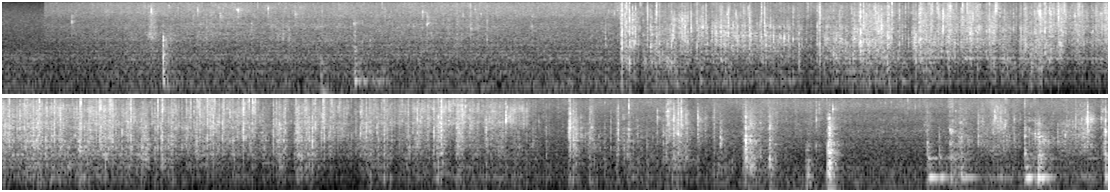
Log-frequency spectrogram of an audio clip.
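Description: Garlic sizzling in hot oil in a pan. Raw peanuts are poured in partway through, and the frying turns louder and crackling. Near the end a wooden spatula stirs the peanuts, with scattered clicks over a quieter sizzle.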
